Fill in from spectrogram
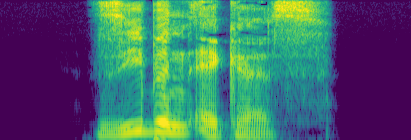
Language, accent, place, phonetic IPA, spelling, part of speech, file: German, Germany, Berlin, [ˈziːbn̩ˌʔɛkəs], Siebeneckes, noun, De-Siebeneckes.ogg
- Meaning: genitive singular of Siebeneck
